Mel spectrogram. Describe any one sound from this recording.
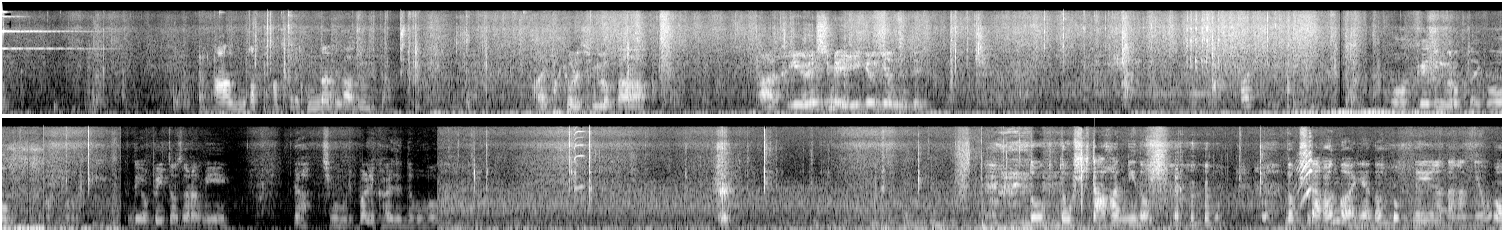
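Young men and women talk and chat nearby.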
